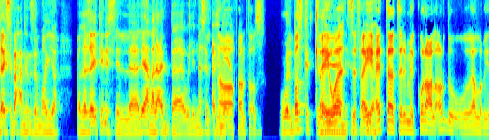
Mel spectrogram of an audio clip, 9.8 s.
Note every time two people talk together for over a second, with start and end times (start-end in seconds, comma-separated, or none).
6.3-7.6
